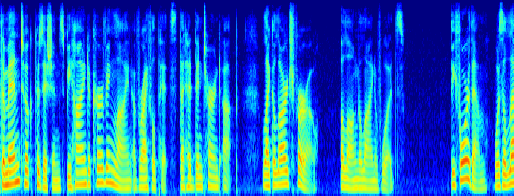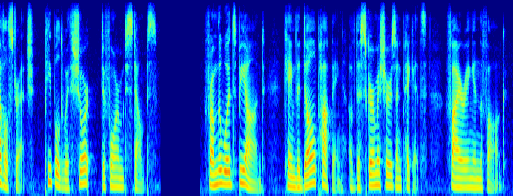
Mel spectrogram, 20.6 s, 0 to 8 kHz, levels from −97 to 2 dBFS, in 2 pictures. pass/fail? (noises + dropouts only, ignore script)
pass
